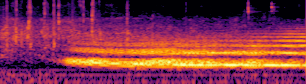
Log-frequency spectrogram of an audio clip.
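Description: An electric guitar rings out with a sustained chord.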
